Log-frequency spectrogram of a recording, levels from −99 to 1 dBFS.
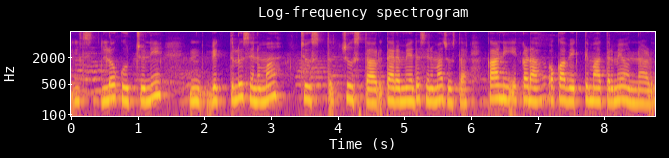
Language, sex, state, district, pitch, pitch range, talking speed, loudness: Telugu, female, Andhra Pradesh, Chittoor, 210 Hz, 205-230 Hz, 100 wpm, -17 LUFS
